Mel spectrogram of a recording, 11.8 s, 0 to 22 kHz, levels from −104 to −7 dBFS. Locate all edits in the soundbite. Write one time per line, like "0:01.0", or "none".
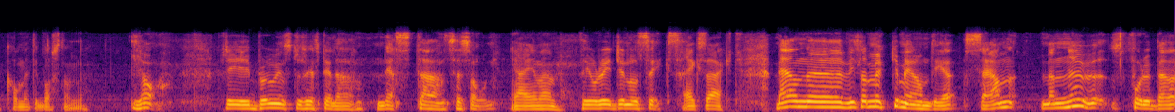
0:08.6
